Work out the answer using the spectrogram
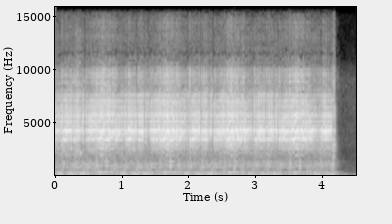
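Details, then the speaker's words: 1965 Ford Falcon wagon, 200ci Thriftpower six, sitting over 25 years: the starter turns about four times a second with a lumpy, uneven rhythm, one compression catching harder, with no start; the owner suspects stuck valves. "there's something right in the motor it might be stuck valves i wouldn't be surprised because it just says it when you when you hear turnover yeah that's what doesn't sound good on it"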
